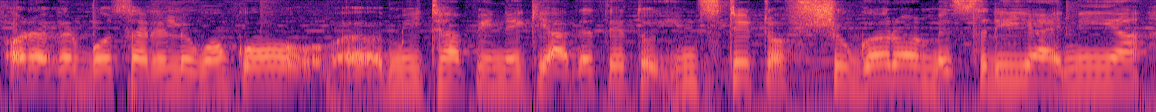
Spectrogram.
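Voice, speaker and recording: A woman's voice: medium pitch, steady tone, a little slow, gravelly, mellow, soft background music. A woman, a doctor on a call-in show, giving callers long, rambling explanations. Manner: chatty, explanatory, rambling, mixing in English words. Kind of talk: advice to callers in a TV studio.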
